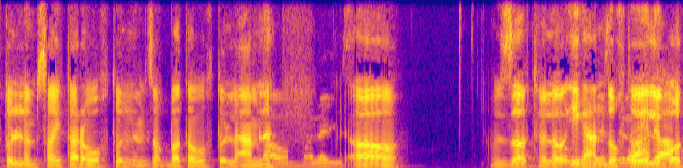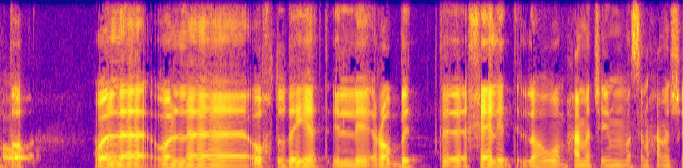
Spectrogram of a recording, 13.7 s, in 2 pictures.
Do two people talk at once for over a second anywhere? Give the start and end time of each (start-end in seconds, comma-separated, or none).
5.6-7.1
